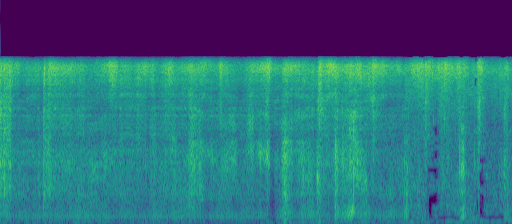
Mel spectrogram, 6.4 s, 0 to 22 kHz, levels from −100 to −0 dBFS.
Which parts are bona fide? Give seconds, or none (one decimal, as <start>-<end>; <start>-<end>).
5.1-6.4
